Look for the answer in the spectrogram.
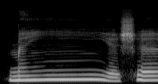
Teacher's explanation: ہم میم کو یا سے جوڑیں گے اور ناک میں آواز لے جائیں گے، دو سیکنڈز کا ٹائم دیں گے. · Term: غنہ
